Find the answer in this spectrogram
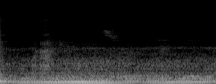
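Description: A steady low background hum with no other distinct sound.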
